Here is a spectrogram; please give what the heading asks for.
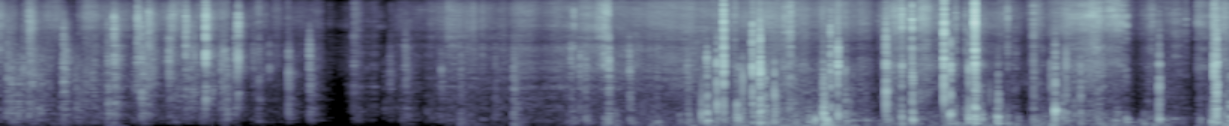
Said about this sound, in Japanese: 豚ちゃんに紙袋をかぶせてあげて。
